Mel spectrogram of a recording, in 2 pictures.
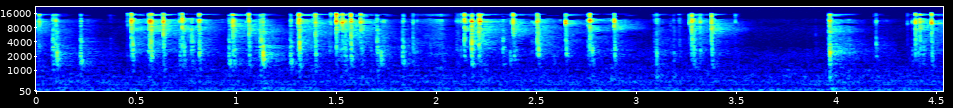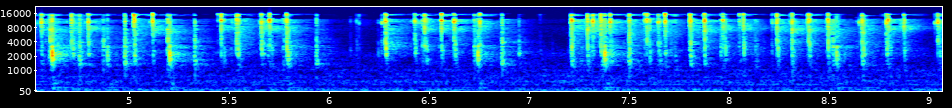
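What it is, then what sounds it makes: Mechanical keyboard with plastic keycaps. Both hands type continuously with their fingertips on a compact RGB-backlit mechanical keyboard with plastic keycaps and clicky switches, set on a wooden desk. A dense, fast stream of bright, sharp clicks rings around 2 kHz, with short pauses between bursts. A steady low rumble sits underneath.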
